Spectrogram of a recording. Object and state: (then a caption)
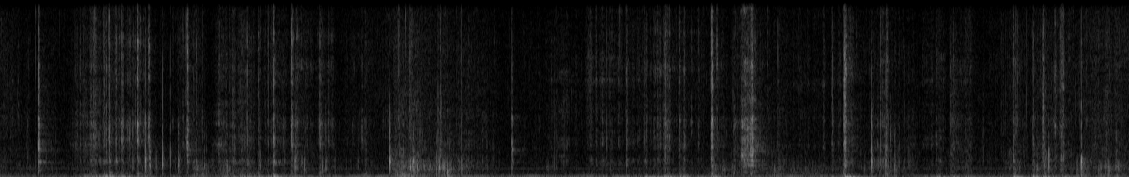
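Dry soap bar. A metal blade cuts through a solid, dry green-yellow soap bar, sending crumbly chunks cracking off. Sharp, bright cracks and clicks come in quick succession over a dry cutting scrape, with a steady low rumble underneath throughout.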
